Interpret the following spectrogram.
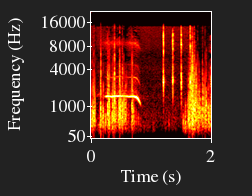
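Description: A small dog whining once, a thin high note held for about half a second that drops away at the end, followed by scattered clicks and rustling noise.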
